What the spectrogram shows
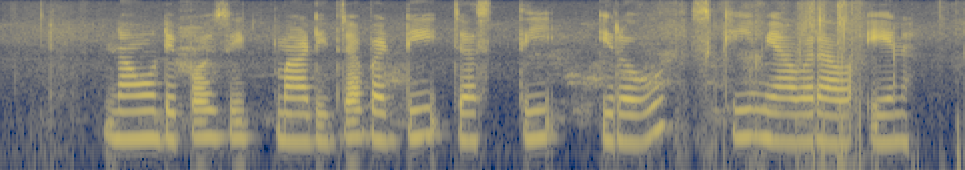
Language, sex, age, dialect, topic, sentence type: Kannada, female, 18-24, Northeastern, banking, question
